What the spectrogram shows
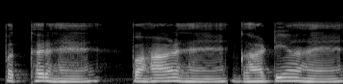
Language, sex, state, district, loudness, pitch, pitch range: Chhattisgarhi, male, Chhattisgarh, Balrampur, -22 LUFS, 145 Hz, 135-160 Hz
